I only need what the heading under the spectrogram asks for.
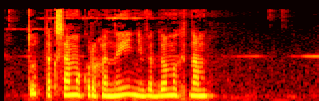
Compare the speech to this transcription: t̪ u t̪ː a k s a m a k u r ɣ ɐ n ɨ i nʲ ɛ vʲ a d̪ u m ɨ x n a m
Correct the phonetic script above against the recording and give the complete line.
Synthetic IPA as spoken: t̪ u t̪ː a k s a m ɐ k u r ɣ a n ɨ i nʲ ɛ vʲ a d̪ ɔ m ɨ x n a m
